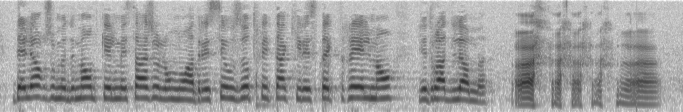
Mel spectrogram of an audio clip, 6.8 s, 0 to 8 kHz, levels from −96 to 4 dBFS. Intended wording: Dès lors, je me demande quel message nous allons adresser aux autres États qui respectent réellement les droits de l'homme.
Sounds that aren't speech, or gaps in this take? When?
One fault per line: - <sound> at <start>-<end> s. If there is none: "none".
- laugh at 5.1-6.7 s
